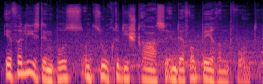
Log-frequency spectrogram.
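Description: A man's voice: mid-range voice, expressive, moderate pace, music in the background. A man narrating a literary radio drama from a script.

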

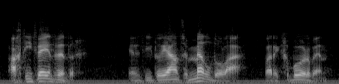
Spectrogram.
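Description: A man playing a condemned Italian revolutionary in a radio drama, recounting his life in a measured, dry, ironic way. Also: deep voice, sing-song, a bit bright, slight background noise. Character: Italian male revolutionary prisoner, condemned, dryly matter-of-fact. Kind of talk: radio drama acting, interview-style storytelling.

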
